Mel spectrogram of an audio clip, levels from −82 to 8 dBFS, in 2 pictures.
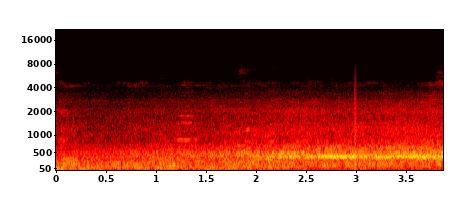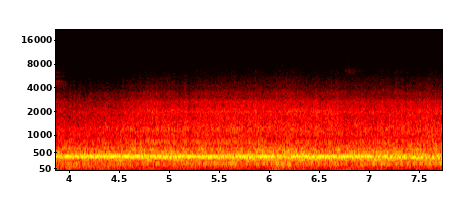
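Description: At 2.99 to 3.02 s a single loud pop cuts in. It peaks roughly 10 dB above the surrounding sound, which carries on underneath. The cause is likely a sudden voltage pulse, from a switch, plug, static or driver glitch, entering the signal path.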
